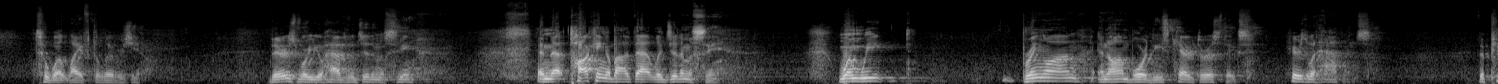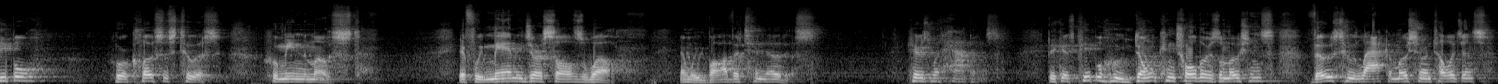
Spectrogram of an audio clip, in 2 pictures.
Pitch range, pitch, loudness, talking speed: 120-150 Hz, 140 Hz, -21 LUFS, 125 wpm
